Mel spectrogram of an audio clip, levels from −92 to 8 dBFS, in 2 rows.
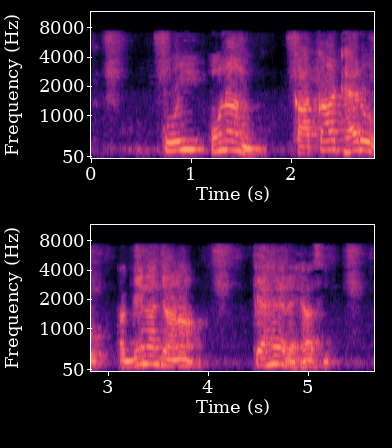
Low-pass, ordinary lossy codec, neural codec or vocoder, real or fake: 7.2 kHz; AAC, 32 kbps; none; real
